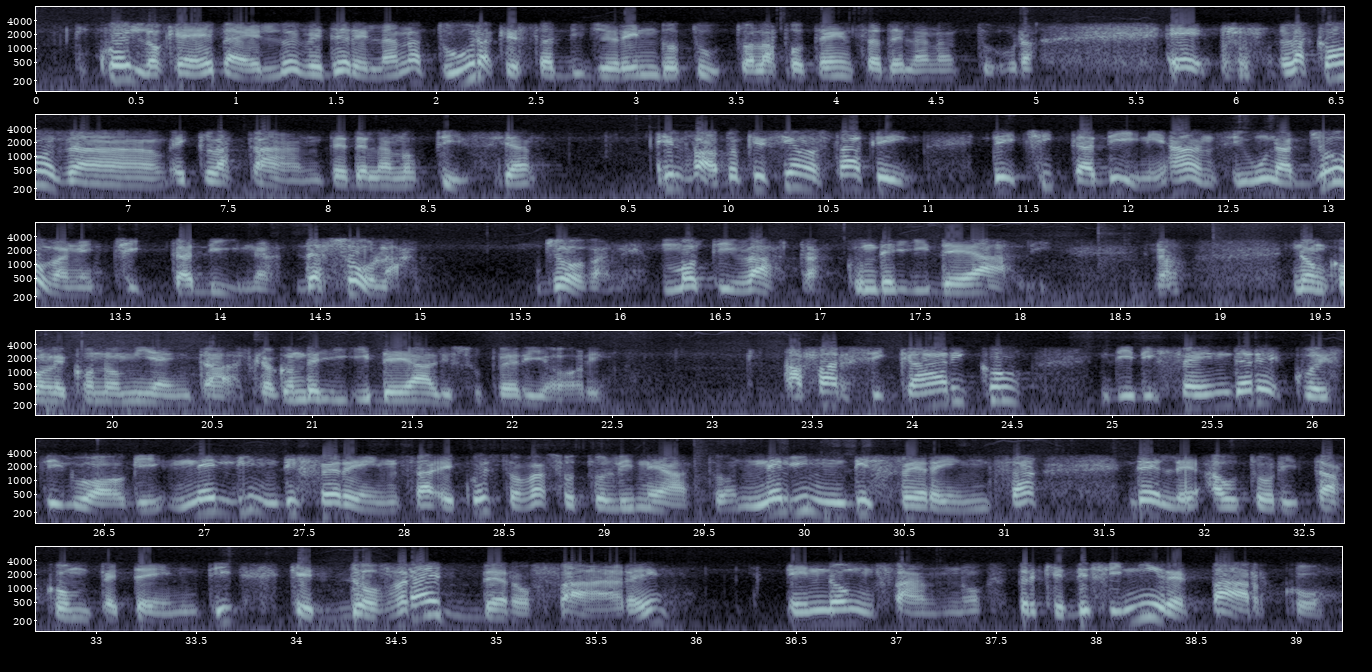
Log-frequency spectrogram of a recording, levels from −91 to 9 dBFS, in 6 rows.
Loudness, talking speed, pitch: -24 LUFS, 115 wpm, 155 Hz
